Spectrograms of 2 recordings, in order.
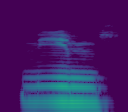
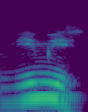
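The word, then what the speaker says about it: meme: email এই written পেইডেড মিমস এটা মিমস না উচ্চারণটা হবে মিম এন্ড আইডিয়া বিহেভিয়ার স্টাইল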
